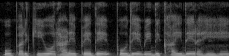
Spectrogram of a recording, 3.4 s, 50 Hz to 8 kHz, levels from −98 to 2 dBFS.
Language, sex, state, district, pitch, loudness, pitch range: Hindi, female, Bihar, Saharsa, 220 Hz, -39 LUFS, 215-230 Hz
